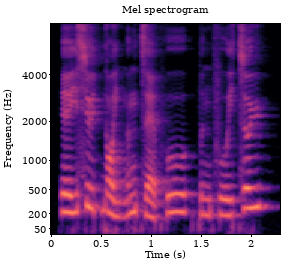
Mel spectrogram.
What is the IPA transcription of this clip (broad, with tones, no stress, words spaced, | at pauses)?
e˨˥j syː˧t̚jɔː˨˩j ŋɐ˧ŋt͡sɛː˨˩pʰuː˧ | pɪ˨ŋfuː˨jt͡sɵ˥ɥ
